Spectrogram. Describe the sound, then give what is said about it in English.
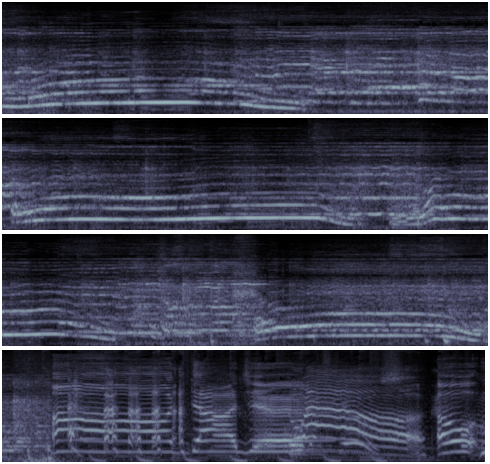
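A dog howls in long, rising and falling wails right alongside its stuffed lion toy's tinny singing melody, played by pressing the toy's paw, both loud, continuing for nearly twenty seconds. “if you press its paw, it sings. Today, Dodger decided to join.”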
